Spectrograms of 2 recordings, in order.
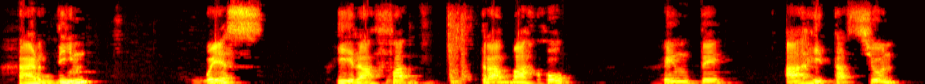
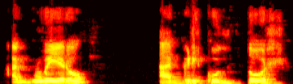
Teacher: Perceberam que é tudo como se fosse o R nosso, né? Do português, o R mais forte. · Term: som de R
